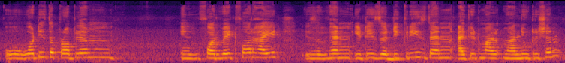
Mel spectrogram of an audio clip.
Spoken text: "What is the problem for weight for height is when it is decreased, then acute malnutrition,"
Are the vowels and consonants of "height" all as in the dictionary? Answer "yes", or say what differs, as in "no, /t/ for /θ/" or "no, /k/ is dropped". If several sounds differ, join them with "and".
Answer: no, /t/ is dropped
